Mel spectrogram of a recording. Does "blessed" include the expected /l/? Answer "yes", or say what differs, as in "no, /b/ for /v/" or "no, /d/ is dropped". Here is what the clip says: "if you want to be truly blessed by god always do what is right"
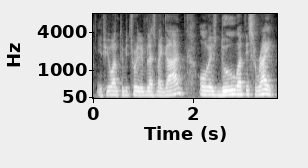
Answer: yes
